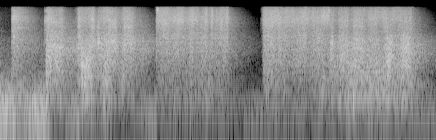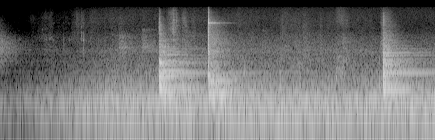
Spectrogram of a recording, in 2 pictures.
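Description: Compressed-air blow gun blowing dust out of a band saw's wheel housing: several long hissing bursts over about five seconds, broken once about three seconds in. Then three short knocks with a brief ring as the gun and tools are handled.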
